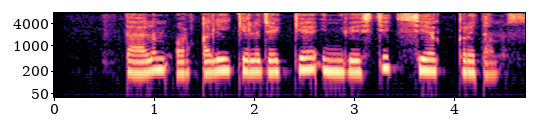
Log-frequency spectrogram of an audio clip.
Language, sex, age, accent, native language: Uzbek, female, 18-24, Toshkent viloyati, Uzbek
